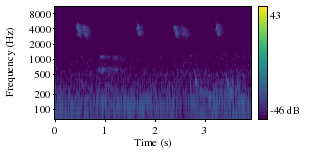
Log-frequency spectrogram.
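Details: Young rabbits (Oryctolagus cuniculus) loudly eating dried sorrel: soft, crunchy chewing bites repeating every second or so.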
